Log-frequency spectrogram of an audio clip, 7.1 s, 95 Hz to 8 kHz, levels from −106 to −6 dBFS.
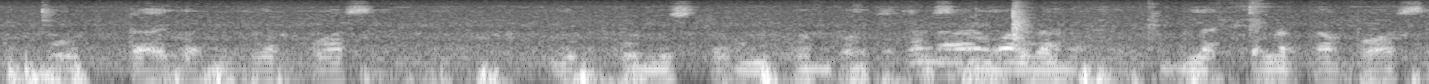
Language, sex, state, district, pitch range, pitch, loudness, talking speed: Hindi, male, Odisha, Sambalpur, 100-105 Hz, 100 Hz, -21 LUFS, 40 wpm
